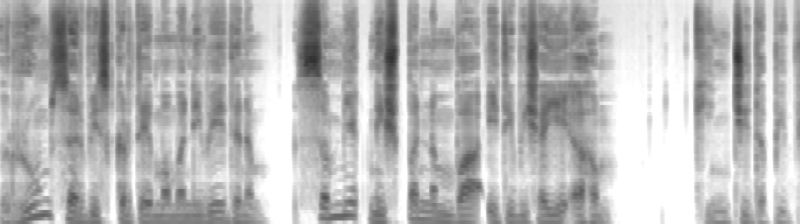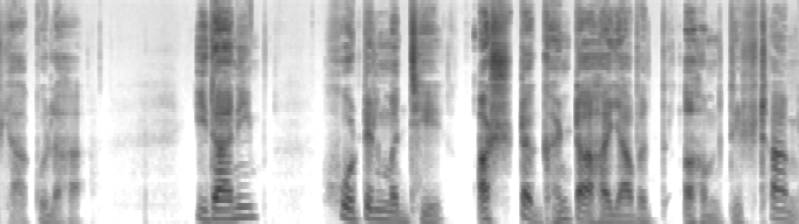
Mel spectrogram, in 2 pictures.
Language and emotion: Sanskrit, fearful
